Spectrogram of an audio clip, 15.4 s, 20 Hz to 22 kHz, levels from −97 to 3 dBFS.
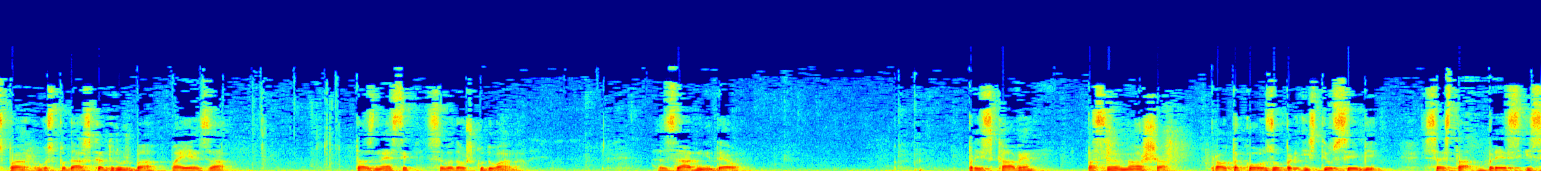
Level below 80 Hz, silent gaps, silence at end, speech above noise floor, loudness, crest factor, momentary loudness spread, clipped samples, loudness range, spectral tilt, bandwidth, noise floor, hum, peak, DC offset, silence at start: -42 dBFS; none; 0 s; 26 dB; -16 LUFS; 18 dB; 22 LU; under 0.1%; 5 LU; -5 dB/octave; 13.5 kHz; -42 dBFS; none; 0 dBFS; under 0.1%; 0 s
